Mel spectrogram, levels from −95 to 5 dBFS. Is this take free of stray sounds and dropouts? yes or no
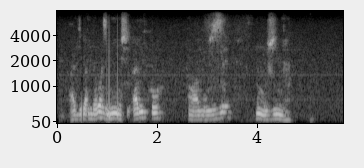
no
